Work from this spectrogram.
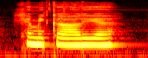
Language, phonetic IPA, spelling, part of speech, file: Czech, [ˈxɛmɪkaːlɪjɛ], chemikálie, noun, Cs-chemikálie.ogg
- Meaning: chemical (any specific element or chemical compound)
